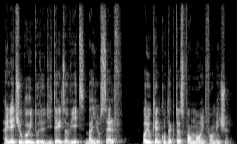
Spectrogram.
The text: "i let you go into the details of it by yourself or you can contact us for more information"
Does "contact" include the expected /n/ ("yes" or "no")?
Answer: no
